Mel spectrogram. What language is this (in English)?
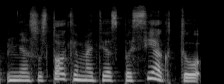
Lithuanian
